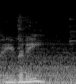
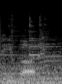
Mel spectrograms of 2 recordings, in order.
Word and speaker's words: Peabody: I'm in that place called Peabody that's how you say it that's not Peabody I was told but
